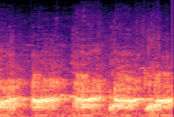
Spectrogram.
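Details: Steller sea lion pup at an aquarium in Japan, calling during a training session meant to stop it biting staff: a loud, hoarse, moaning roar repeated about four times in two seconds, with little else heard.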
